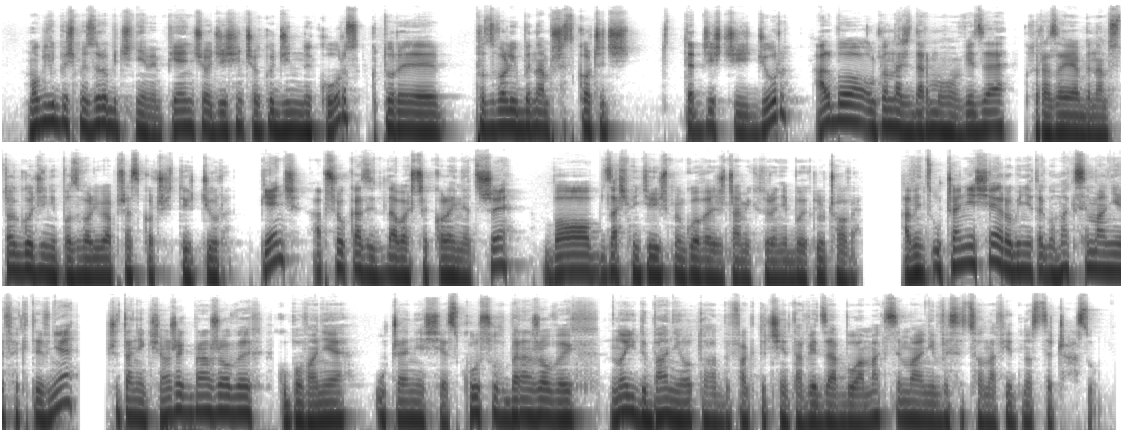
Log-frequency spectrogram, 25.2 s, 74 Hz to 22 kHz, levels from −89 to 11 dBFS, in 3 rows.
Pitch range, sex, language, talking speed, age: 110-130 Hz, male, Polish, 180 wpm, 20-39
